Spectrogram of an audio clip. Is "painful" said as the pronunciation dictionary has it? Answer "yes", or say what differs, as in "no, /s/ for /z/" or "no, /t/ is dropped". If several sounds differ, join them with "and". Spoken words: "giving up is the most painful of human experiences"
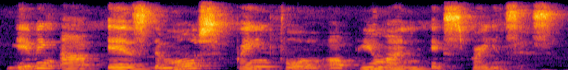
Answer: yes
